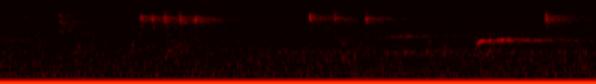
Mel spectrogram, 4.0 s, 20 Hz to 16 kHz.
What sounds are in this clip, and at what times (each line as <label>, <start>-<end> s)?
Pacific Wren call, 0-4 s
Swainson's Thrush call, 0-4 s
